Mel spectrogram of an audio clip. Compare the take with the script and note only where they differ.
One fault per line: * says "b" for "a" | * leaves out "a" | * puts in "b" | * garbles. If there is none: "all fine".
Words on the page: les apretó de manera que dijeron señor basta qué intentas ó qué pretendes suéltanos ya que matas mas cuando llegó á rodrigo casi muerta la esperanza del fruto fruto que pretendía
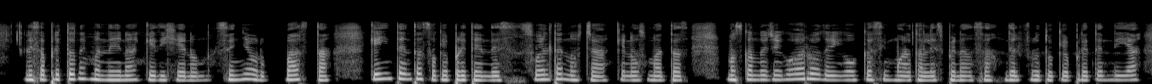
* puts in "nos"
* leaves out "fruto"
